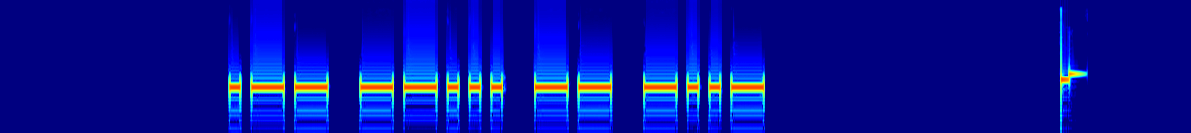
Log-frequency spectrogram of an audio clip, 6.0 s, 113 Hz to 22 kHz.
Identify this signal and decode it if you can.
Morse code, heard as a keyed tone, about 22 wpm, 700 Hz. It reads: W7MX
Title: USA Call Signs - 4 Characters - 2x Character Spacing - 22wpm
